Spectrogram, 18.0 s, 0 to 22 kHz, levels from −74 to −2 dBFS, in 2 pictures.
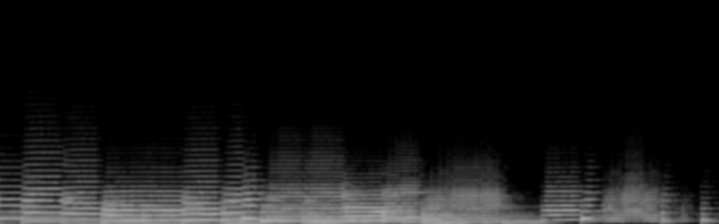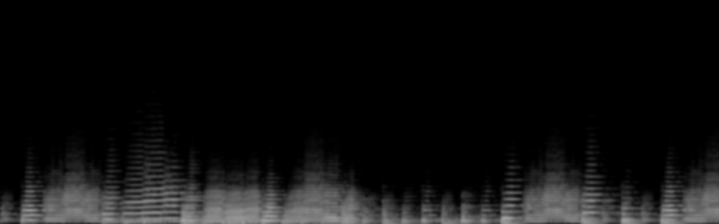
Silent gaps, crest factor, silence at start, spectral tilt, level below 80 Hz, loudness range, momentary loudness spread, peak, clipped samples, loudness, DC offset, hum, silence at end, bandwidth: none; 16 dB; 0 s; -4.5 dB/octave; -54 dBFS; 9 LU; 14 LU; -10 dBFS; under 0.1%; -24 LUFS; under 0.1%; none; 0 s; 13 kHz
